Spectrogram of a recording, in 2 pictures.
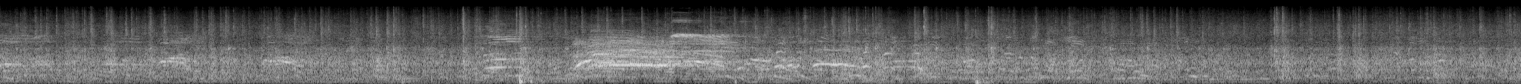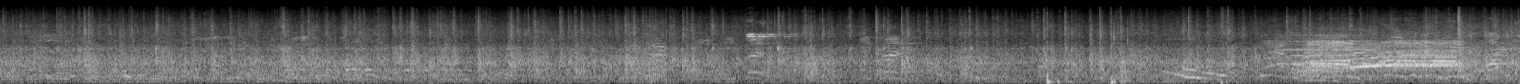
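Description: Shouting voices of football players on an open pitch, loudest about six seconds in and again near the end, over steady outdoor background noise with birds calling.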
